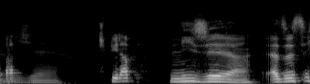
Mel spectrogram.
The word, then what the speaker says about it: Niger: Es wird Niger ausgesprochen. Es ist französisch.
